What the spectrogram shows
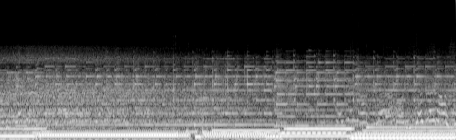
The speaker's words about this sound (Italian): vi mandiamo un po' pochino di musica perché è giusto anche che voi ascoltiamo un po' di musica qui su RVS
